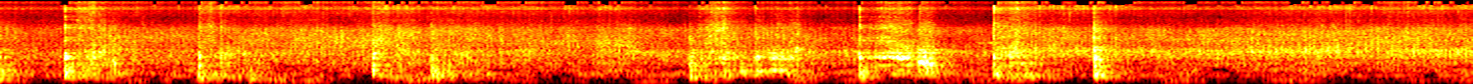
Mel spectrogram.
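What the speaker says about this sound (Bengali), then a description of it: "এখন আমি ভেজে রাখা পটলগুলো দিয়ে দেবো। এবার নেড়ে চেড়ে মশলার সাথে মিশিয়ে নেব।" Fried pointed gourd is stirred into a sizzling spice paste in a pan, with soft scrapes and knocks of a spatula in a steady rhythm over a continuous fry hiss, close and fairly quiet.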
